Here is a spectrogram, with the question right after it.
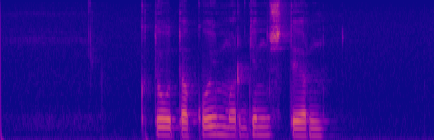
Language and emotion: Russian, neutral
